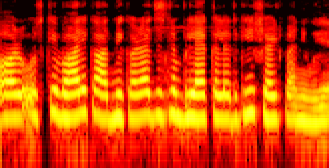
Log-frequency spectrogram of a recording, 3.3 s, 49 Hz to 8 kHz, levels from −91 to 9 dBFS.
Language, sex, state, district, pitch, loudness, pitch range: Hindi, female, Punjab, Pathankot, 230 Hz, -15 LUFS, 225-240 Hz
